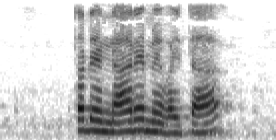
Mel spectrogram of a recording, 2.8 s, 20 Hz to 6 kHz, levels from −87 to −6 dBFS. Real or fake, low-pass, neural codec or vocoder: real; 5.4 kHz; none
